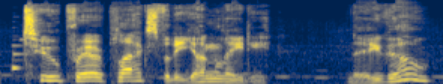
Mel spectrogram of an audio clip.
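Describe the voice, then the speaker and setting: A man's voice: a little high, sing-song, quick pace. A man voicing a courteous, helpful festival stall vendor in a video game, polite and matter-of-fact.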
